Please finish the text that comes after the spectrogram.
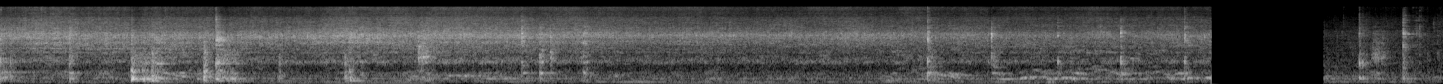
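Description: Onion and chopped tomato sauté in an oil-filled pan for Chettinad chicken, with a steady close sizzle and repeated scrape-and-clink stirring strokes, no talking.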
